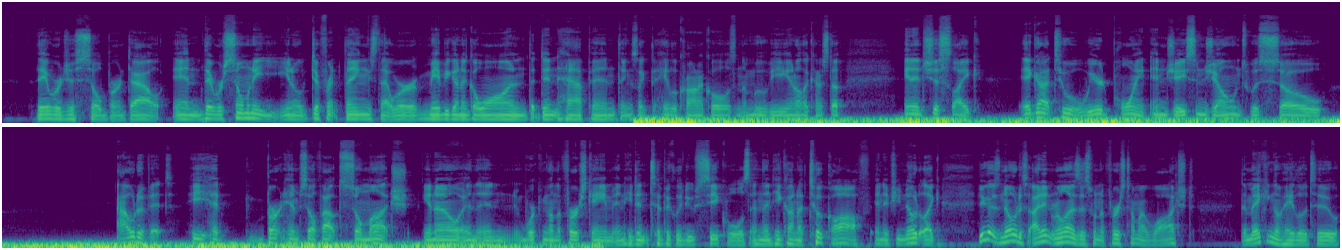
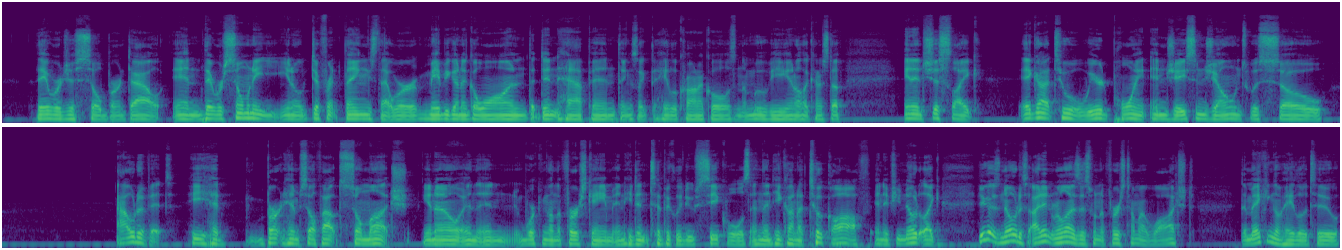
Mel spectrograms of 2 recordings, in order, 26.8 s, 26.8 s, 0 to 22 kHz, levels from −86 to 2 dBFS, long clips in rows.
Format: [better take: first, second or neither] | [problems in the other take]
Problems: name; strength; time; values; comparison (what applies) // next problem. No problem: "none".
second | low rumble; noticeable; from 6.5 to 19 s; 15 dB below the speech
